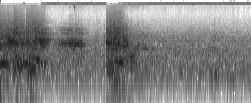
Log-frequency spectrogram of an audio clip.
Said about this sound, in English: That's coughing.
